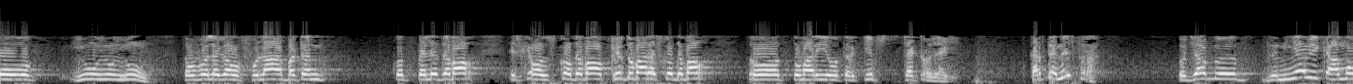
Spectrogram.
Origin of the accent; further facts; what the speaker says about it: Pakistan; ہم پاکستانی ہیں تو لگائیں گے نظر، پاکستان کی پیدائش ہے میری، تو ہمارا وطن ہے،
